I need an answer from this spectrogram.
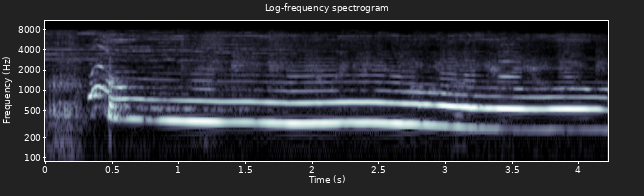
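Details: Coojie, a Rottweiler, wakes from sleeping on a couch when the Geico Piggy commercial plays on TV and gives one long howl that swoops up, then holds a steady, slowly falling tone for about four seconds. A startled person exclaims just before.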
